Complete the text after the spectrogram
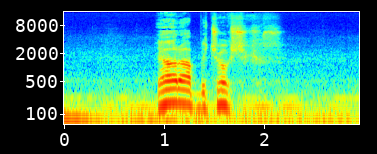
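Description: A young man speaks a short phrase with relief.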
